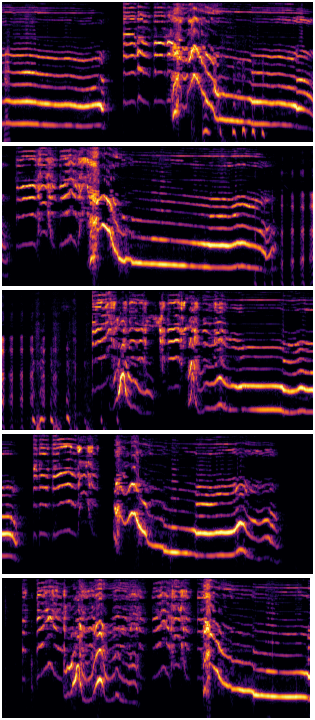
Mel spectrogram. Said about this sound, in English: Here is the dog with his love-hate relationship with his own squeaky toy. Keep in mind, only one dog, only one toy.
